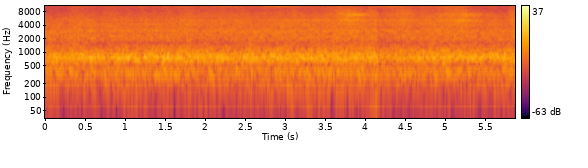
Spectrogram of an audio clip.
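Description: Metro-Cammell electric multiple unit of the MTR Disneyland Resort Line heard from inside the car, running steadily through a tunnel with a loud, even rumble of wheels and running gear. A faint high squeal from the wheels comes in around the middle.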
